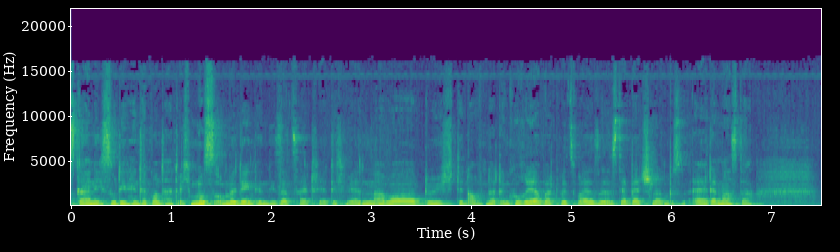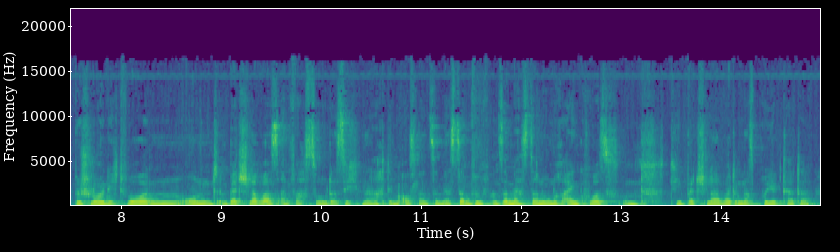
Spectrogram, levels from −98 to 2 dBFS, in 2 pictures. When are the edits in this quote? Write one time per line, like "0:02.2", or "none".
0:01.1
